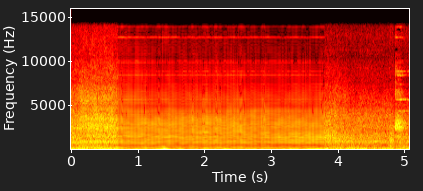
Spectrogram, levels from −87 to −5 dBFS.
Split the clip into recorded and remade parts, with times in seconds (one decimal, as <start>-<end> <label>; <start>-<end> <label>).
0.0-0.7 recorded; 0.7-3.8 remade; 3.8-5.1 recorded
